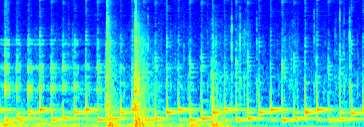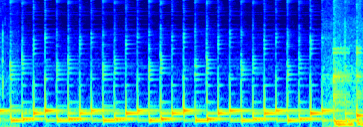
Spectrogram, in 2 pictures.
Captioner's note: doors thud; bright music continues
